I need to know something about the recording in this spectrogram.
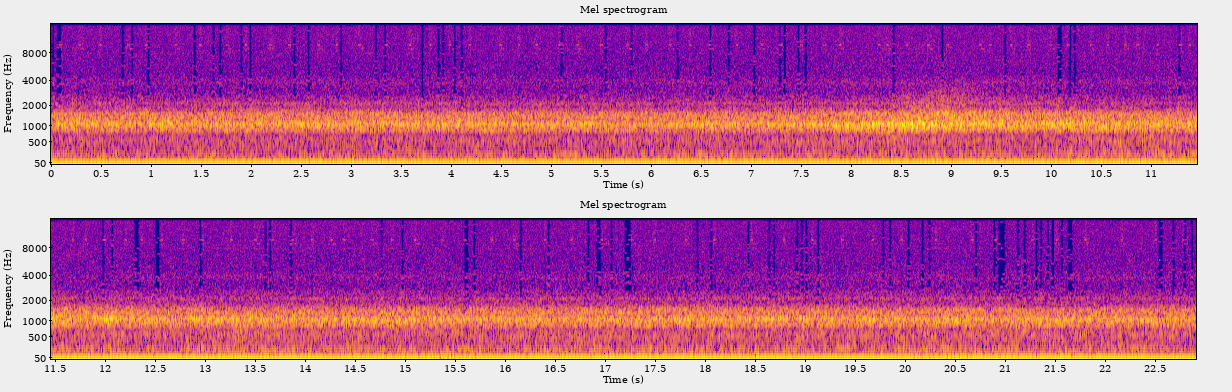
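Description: A car's engine and tyres hum steadily on a motorway from inside the car.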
